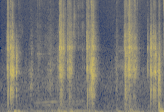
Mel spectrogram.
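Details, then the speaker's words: Float switch being shaken: loose clicky rattle in short bursts as the float moves freely inside; normal float switch rattle. "you can hear it rattling i'll show you that it does work first"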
